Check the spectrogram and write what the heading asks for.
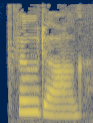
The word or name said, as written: foo dog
